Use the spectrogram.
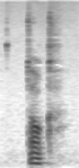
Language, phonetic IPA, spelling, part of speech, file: Polish, [tɔk], tok, noun, LL-Q809 (pol)-tok.wav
